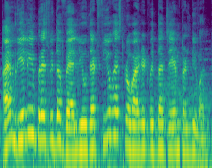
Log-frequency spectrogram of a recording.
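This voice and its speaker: A man's voice: sits high, lively intonation, moderate pace, over music. A man with an Indian accent narrating a scripted audio gear review.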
